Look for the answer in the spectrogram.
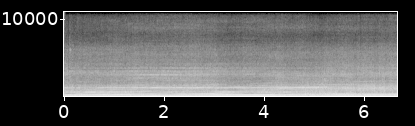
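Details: Mostly original Spanish Lambretta Jet 200 (Serveta) two-stroke on test ride after carb slide cutaway changed from 1.2 to 2.2; clean, even note pulling smoothly up through revs, no stutter or misfire; mid-range spluttering cleared.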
